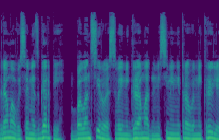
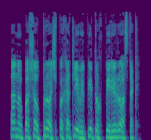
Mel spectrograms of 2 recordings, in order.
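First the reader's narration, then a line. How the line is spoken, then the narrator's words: Yelling. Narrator (Russian): Заорал я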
